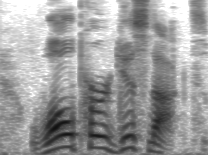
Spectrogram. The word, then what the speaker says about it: Walpurgisnacht: appreciate you he says walpur gets knocked walpurgisnacht is the right way to pronounce it i appreciate you my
